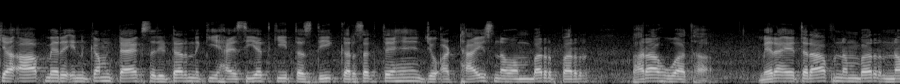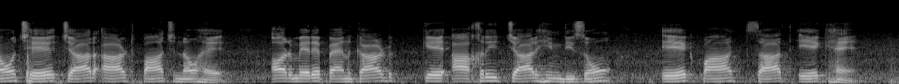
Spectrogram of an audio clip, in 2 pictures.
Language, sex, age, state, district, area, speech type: Urdu, male, 18-30, Uttar Pradesh, Saharanpur, urban, read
